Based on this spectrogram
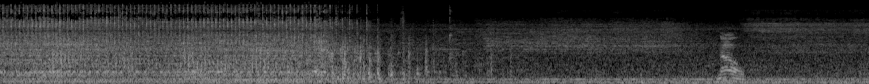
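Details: Mercedes-Benz Euro 5 diesel truck: rough, clattery idle with an uneven knock about three to four per second; wetness around the high-pressure pump and air compressor area suggests a leak; cause not confirmed.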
